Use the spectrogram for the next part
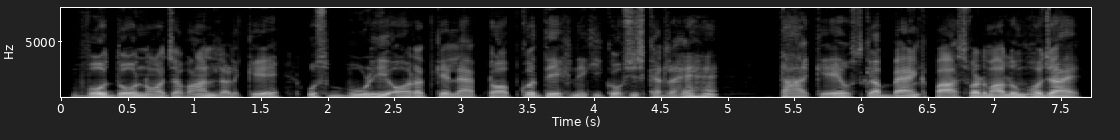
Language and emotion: Urdu, disgusted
